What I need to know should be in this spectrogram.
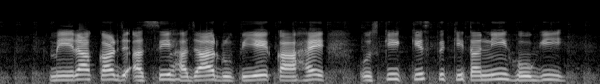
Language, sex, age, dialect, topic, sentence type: Hindi, female, 25-30, Awadhi Bundeli, banking, question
